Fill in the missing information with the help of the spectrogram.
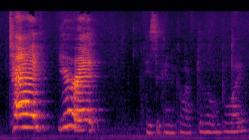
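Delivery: plain reading voice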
